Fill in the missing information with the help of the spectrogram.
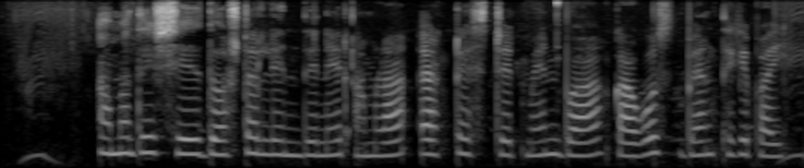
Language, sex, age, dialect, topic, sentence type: Bengali, female, 18-24, Northern/Varendri, banking, statement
